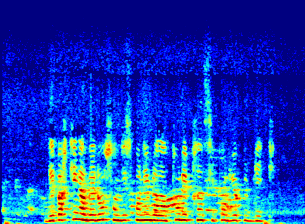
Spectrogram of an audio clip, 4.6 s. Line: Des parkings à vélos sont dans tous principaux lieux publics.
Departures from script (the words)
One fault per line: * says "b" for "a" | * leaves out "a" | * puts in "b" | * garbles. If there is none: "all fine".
* puts in "disponibles"
* puts in "les"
